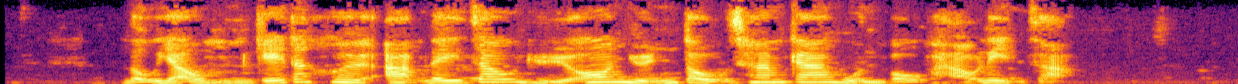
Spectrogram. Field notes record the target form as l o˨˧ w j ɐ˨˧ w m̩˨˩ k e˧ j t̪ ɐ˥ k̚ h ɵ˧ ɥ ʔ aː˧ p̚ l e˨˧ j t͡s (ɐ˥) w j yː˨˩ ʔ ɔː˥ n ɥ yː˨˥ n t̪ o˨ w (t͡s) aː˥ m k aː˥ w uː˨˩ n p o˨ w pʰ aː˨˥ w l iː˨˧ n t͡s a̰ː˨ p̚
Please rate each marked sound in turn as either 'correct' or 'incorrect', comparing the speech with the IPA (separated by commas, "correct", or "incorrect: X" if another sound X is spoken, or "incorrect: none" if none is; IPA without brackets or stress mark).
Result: correct, incorrect: t͡sʰ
